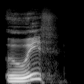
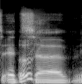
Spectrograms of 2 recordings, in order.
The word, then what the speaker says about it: oeuf: Madame Ouif. Is that how you say it? That's how it's written. O-E-U-F. – Ouf. Ouf. It's Ouf.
